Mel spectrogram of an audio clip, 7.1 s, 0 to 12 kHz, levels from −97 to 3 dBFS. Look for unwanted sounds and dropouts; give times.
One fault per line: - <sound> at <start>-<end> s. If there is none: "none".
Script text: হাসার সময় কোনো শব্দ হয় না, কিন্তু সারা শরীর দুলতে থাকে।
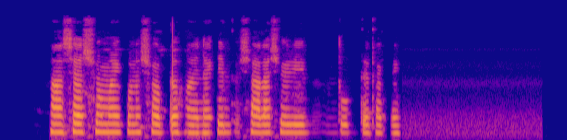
none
